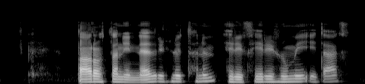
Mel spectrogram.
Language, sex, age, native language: Icelandic, male, 20-29, Icelandic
